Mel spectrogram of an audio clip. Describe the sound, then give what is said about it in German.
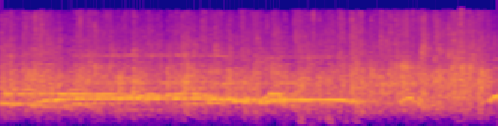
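A church audience gives a big round of applause: dense, loud, steady clapping that holds at the same level for the whole stretch, with no talking over it. “Bitte gebt uns einen großen Applaus.”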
